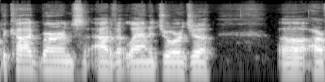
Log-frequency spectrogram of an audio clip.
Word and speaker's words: Cogburn: But we kind of think that maybe he was saying it wrong, and it might have been Coburn.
